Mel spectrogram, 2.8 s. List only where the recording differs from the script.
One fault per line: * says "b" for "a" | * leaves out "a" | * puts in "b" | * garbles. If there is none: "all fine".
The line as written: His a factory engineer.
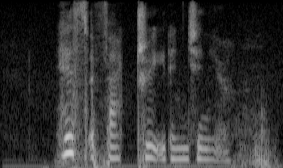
all fine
